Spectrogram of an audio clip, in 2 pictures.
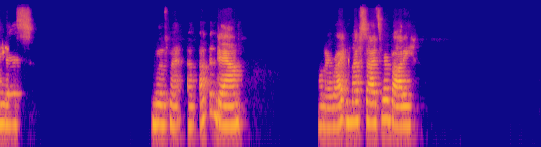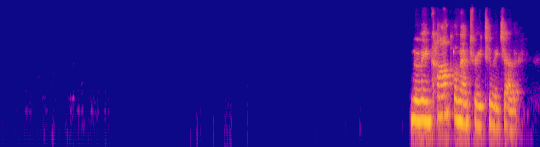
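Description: A woman speaks close by in short bursts, with long pauses.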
